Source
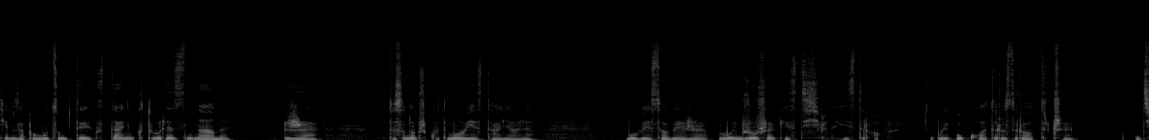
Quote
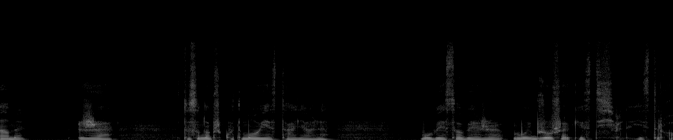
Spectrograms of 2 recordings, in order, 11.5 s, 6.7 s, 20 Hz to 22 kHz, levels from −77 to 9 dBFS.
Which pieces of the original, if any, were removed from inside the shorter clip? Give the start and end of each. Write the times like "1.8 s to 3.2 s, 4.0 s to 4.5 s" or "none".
none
